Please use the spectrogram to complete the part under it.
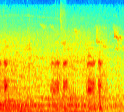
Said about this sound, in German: Empfehlung für kleine Menschen ist durchaus zum Baden geeignet, sofern man sich nicht von den Fröschen gestört fühlt hier.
